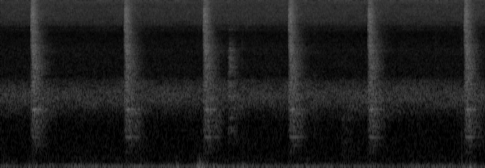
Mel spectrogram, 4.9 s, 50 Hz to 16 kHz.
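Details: HWAM Wiking Mini 2 wood stove, warranty replacement, automatic air control readjusted: regular sharp metallic ticks about once a second, ticking then banging through the 45-minute burn; owner suspects bimetallic coil spring hitting a mechanical stop.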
